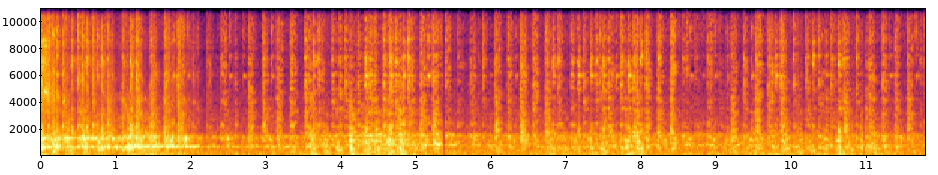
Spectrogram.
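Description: A home sewing machine runs at a steady, moderate pace while it works decorative fancy stitches on shabby chic bedsheet fabric for notecards. A voice talks at times over the continuous whirring.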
